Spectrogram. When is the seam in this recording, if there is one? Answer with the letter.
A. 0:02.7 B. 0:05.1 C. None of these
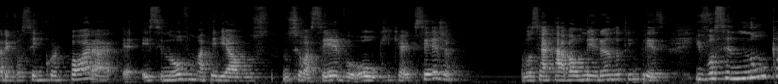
A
